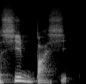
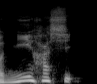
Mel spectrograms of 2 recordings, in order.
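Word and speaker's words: 新橋: 同样道理啊，新桥呢，呃，东京其实也有也有一个地方叫做新桥，但是它的发音呢跟这边不一样啊啊，东京那个新桥叫做新巴西，咱们我们玉电厂这边这个叫做尼哈西。啊，新巴西和尼哈西，它是两个发音，但是汉字写的是一样的，就日文汉字写的是一样的。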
